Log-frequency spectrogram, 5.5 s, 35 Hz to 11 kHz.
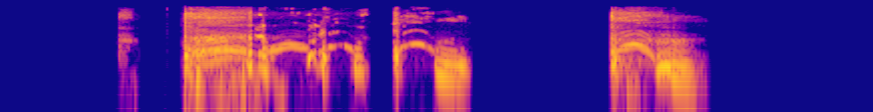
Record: cough_length: 5.5 s
cough_amplitude: 30336
cough_signal_mean_std_ratio: 0.49
survey_phase: beta (2021-08-13 to 2022-03-07)
age: 18-44
gender: Female
wearing_mask: 'No'
symptom_cough_any: true
symptom_runny_or_blocked_nose: true
symptom_shortness_of_breath: true
symptom_sore_throat: true
symptom_fatigue: true
symptom_onset: 6 days
smoker_status: Ex-smoker
respiratory_condition_asthma: false
respiratory_condition_other: true
recruitment_source: REACT
submission_delay: 1 day
covid_test_result: Negative
covid_test_method: RT-qPCR
influenza_a_test_result: Negative
influenza_b_test_result: Negative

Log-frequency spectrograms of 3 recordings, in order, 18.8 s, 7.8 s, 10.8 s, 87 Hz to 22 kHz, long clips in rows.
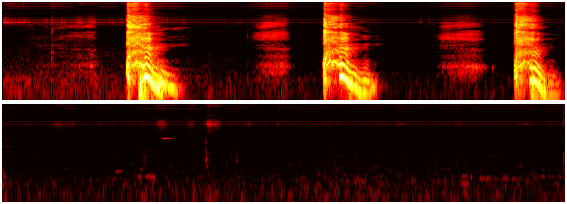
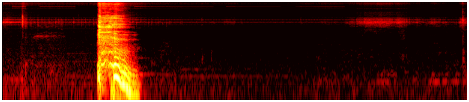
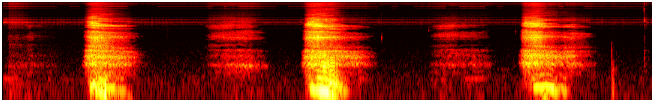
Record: three_cough_length: 18.8 s
three_cough_amplitude: 32768
three_cough_signal_mean_std_ratio: 0.25
cough_length: 7.8 s
cough_amplitude: 32768
cough_signal_mean_std_ratio: 0.22
exhalation_length: 10.8 s
exhalation_amplitude: 32768
exhalation_signal_mean_std_ratio: 0.35
survey_phase: beta (2021-08-13 to 2022-03-07)
age: 65+
gender: Female
wearing_mask: 'No'
symptom_none: true
symptom_onset: 10 days
smoker_status: Ex-smoker
respiratory_condition_asthma: false
respiratory_condition_other: false
recruitment_source: REACT
submission_delay: 3 days
covid_test_result: Negative
covid_test_method: RT-qPCR
influenza_a_test_result: Negative
influenza_b_test_result: Negative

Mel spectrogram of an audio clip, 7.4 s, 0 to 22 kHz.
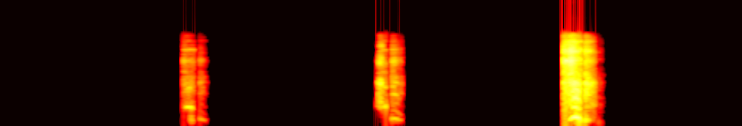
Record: exhalation_length: 7.4 s
exhalation_amplitude: 26000
exhalation_signal_mean_std_ratio: 0.13
survey_phase: alpha (2021-03-01 to 2021-08-12)
age: 45-64
gender: Female
wearing_mask: 'No'
symptom_shortness_of_breath: true
smoker_status: Never smoked
respiratory_condition_asthma: false
respiratory_condition_other: false
recruitment_source: Test and Trace
submission_delay: 1 day
covid_test_result: Positive
covid_test_method: RT-qPCR
covid_ct_value: 24.6
covid_ct_gene: ORF1ab gene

